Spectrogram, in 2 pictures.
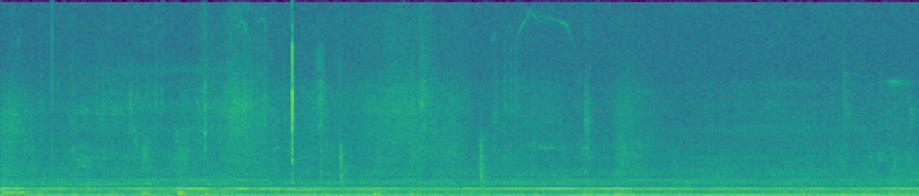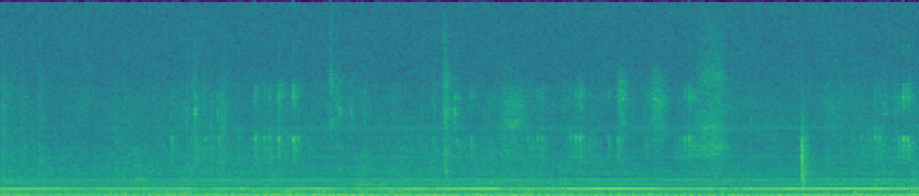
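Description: Inside a diesel passenger train carriage while it runs: a steady engine drone with a constant whine above it, growing a little louder about six seconds in.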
